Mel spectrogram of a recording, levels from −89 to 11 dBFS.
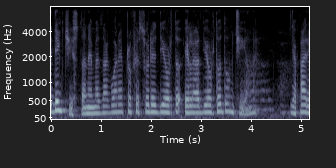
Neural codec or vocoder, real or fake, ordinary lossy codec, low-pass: none; real; none; 7.2 kHz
